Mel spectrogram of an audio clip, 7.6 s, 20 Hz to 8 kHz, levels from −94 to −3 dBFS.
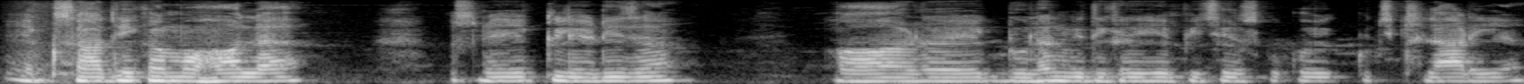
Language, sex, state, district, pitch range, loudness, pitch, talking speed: Hindi, male, Bihar, Muzaffarpur, 135-145 Hz, -21 LUFS, 140 Hz, 180 wpm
